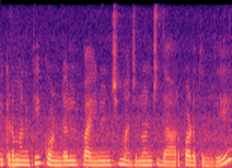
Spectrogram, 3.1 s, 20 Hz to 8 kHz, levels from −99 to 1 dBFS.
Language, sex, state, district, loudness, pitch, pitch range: Telugu, female, Andhra Pradesh, Srikakulam, -16 LUFS, 205 Hz, 195-220 Hz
